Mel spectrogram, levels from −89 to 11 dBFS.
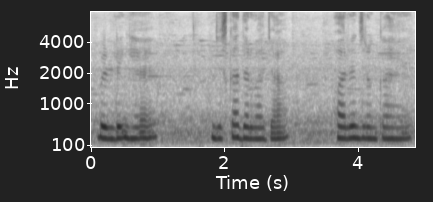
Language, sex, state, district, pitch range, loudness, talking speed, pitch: Hindi, female, Uttar Pradesh, Lucknow, 240-255 Hz, -14 LUFS, 100 wpm, 250 Hz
